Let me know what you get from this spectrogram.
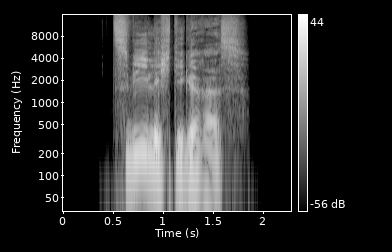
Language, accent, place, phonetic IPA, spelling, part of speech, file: German, Germany, Berlin, [ˈt͡sviːˌlɪçtɪɡəʁəs], zwielichtigeres, adjective, De-zwielichtigeres.ogg
- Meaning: strong/mixed nominative/accusative neuter singular comparative degree of zwielichtig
